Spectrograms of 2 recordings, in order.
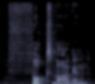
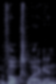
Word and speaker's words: Volkswagen: a German car company so I think in German they would pronounce it uh folks swagen is that pretty good yeah I think so in the US uh a lot of native uh English speakers would say Volkswagen so you'd hear that that W sound in there Volkswagen Volkswagen is that's how they say it what like the back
